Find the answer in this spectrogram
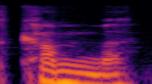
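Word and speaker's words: kamma: double b in sanskrit you get karma that rm combination is rather a bit difficult to pronounce so in pali it becomes come god becomes dumb and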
